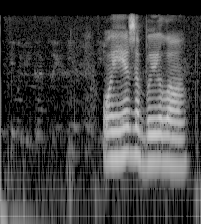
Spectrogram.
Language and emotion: Russian, sad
